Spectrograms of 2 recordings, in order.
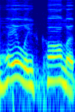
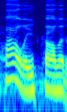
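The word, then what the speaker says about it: Halley's Comet: On this swing around our solar system, Haley's Comet, or Halie's Comet rather, I've got to remember to pronounce it right, will not be as close to the Earth as it was back in 1910.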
